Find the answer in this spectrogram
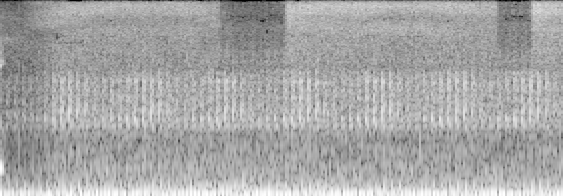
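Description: Paint-spraying equipment running steadily: a motor hum with a fine rapid pulsing, under a high hiss that drops out briefly twice, as with a spray gun being released between passes.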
